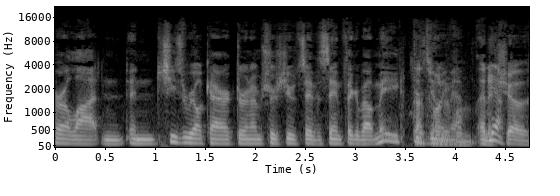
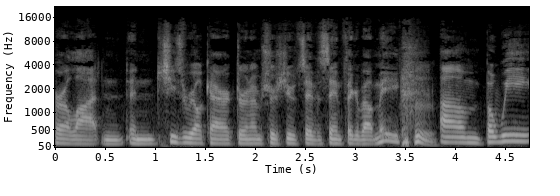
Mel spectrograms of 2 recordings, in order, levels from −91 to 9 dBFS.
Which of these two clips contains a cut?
first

